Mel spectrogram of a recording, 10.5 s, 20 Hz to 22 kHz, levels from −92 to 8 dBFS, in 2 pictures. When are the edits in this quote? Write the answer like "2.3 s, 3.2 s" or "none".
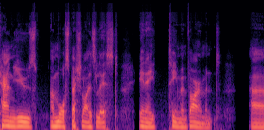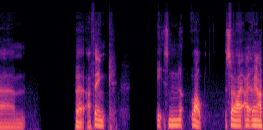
none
